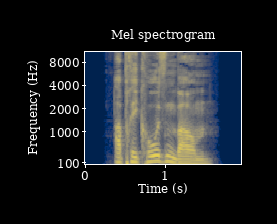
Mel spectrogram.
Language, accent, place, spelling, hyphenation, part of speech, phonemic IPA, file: German, Germany, Berlin, Aprikosenbaum, Ap‧ri‧ko‧sen‧baum, noun, /apʁiˈkoːzn̩ˌbaʊ̯m/, De-Aprikosenbaum.ogg
- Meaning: apricot tree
